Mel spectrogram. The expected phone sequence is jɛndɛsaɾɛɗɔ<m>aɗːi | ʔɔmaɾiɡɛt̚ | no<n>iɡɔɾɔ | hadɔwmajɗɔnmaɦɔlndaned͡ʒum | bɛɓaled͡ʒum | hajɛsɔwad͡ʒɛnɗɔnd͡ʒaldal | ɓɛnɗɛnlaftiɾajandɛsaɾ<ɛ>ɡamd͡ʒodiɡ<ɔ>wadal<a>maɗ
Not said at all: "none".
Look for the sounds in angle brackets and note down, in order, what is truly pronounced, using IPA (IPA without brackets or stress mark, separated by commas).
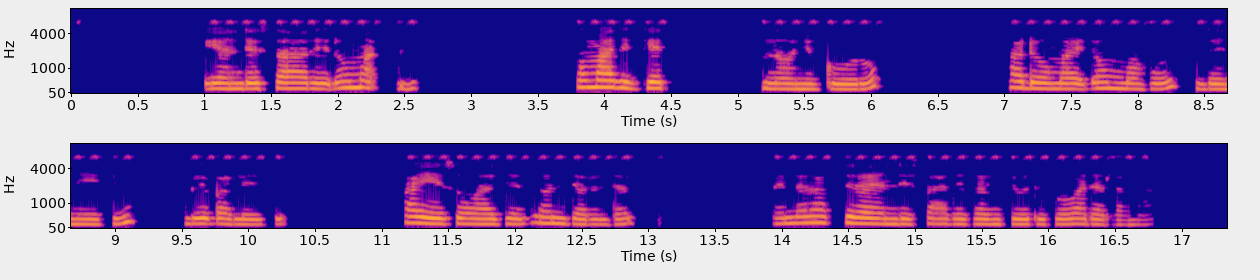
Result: m, n, ɛ, ɔ, a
